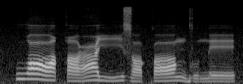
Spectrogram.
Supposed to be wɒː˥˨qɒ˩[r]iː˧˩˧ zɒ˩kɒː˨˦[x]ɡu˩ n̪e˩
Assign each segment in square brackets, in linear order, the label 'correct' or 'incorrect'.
incorrect: ʕ, incorrect: ŋ

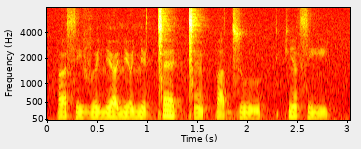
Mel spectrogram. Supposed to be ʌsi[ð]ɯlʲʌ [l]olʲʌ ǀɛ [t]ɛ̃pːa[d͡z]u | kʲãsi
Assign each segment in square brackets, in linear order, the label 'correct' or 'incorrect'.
incorrect: v, incorrect: lʲ, incorrect: ǀ, correct

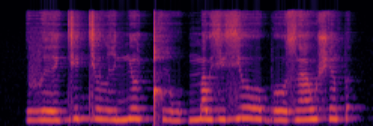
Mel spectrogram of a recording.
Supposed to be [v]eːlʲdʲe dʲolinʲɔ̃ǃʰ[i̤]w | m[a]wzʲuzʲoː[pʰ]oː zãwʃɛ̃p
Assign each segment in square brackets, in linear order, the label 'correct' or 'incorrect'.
correct, incorrect: i, correct, incorrect: b

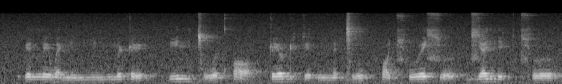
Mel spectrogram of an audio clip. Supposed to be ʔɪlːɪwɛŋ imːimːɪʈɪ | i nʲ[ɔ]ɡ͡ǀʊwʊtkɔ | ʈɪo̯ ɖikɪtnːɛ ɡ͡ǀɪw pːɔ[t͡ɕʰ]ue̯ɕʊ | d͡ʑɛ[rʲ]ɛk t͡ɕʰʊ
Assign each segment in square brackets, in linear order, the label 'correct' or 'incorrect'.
correct, correct, correct

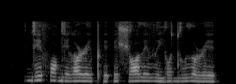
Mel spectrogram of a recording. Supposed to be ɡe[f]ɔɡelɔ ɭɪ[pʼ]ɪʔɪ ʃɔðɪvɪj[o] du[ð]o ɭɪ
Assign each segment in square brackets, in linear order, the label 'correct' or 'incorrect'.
correct, correct, correct, correct

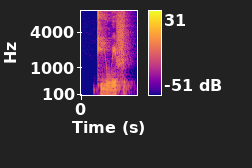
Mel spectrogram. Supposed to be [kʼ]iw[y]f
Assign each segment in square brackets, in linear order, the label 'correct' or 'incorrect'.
correct, incorrect: e

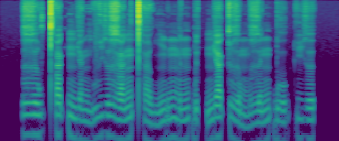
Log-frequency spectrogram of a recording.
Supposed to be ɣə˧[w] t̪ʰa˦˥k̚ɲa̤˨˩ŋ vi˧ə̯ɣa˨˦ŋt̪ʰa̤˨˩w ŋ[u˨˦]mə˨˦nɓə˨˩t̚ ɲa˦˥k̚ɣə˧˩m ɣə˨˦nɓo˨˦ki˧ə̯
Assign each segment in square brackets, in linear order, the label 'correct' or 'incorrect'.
correct, correct

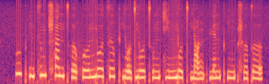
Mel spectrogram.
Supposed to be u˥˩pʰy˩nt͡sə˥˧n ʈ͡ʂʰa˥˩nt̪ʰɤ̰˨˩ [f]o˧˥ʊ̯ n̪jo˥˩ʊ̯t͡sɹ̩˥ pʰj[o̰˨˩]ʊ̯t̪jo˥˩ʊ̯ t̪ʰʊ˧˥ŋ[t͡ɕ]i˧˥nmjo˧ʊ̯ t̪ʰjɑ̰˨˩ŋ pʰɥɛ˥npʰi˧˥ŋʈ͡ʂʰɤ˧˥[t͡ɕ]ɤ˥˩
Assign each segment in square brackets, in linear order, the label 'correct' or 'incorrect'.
correct, correct, correct, incorrect: t̪

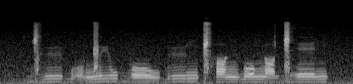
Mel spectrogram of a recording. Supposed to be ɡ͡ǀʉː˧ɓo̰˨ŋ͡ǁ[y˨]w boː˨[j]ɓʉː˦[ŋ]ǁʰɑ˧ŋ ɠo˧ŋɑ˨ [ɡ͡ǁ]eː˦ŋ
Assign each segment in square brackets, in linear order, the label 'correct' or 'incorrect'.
incorrect: y˦, incorrect: w, correct, correct

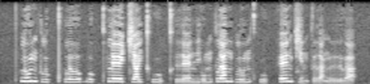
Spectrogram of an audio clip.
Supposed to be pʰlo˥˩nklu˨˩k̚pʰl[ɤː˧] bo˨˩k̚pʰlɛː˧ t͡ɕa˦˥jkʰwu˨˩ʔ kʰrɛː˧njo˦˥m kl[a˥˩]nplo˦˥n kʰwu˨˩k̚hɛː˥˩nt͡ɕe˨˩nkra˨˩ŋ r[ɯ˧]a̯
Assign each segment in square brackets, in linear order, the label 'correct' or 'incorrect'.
incorrect: ɤː˦˥, correct, correct

